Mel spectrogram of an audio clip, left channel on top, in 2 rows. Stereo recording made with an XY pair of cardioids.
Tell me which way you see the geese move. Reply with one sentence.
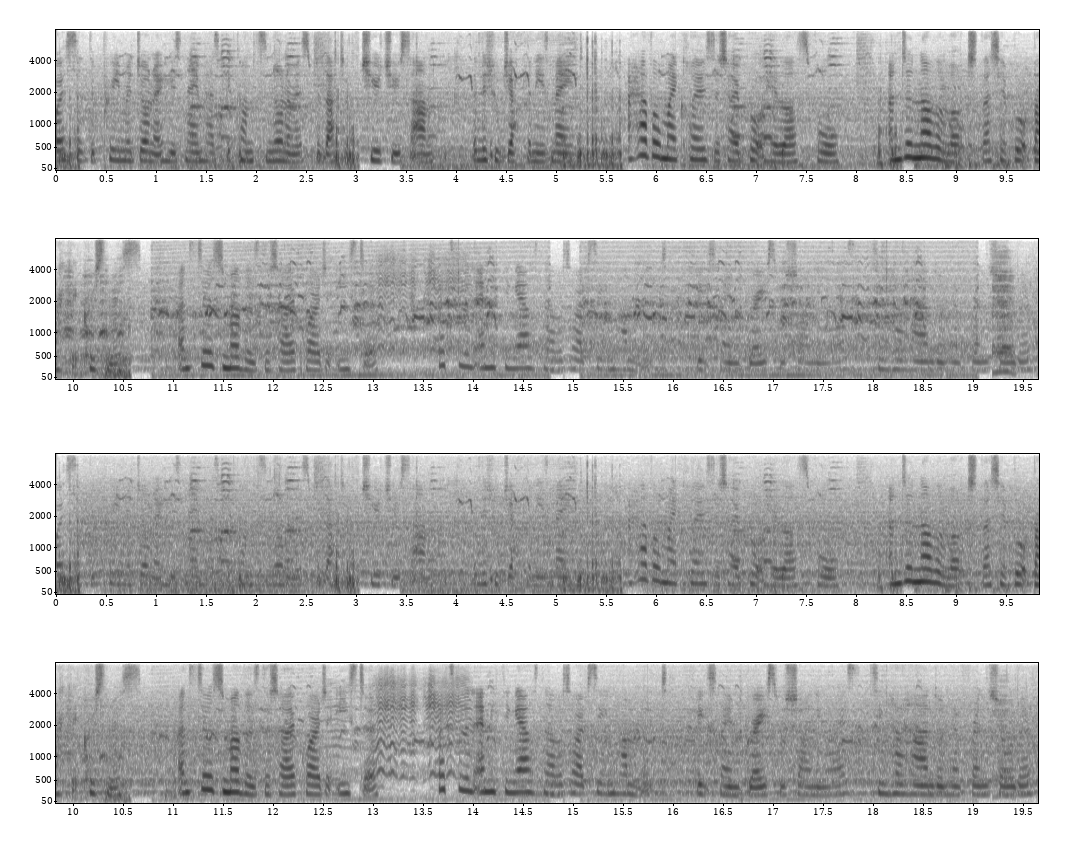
In this clip you hear the geese move to the left.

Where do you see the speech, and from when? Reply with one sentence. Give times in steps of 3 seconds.
You can hear the speech on the left from 0 s, in the centre from 9 s and on the right from 12 s.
